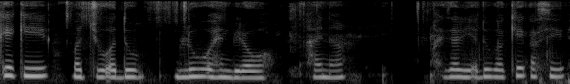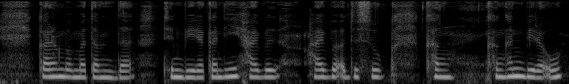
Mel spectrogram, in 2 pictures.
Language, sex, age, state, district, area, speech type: Manipuri, female, 18-30, Manipur, Kakching, rural, spontaneous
